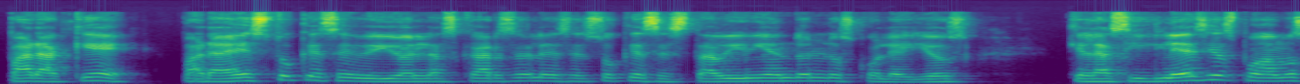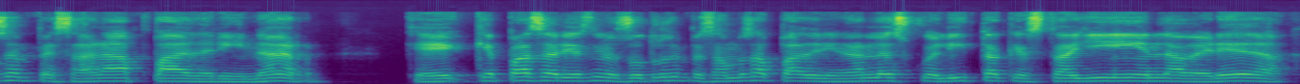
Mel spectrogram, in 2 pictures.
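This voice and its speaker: A pastor with a slightly raised pitch for a man. He talks earnestly in a preaching rhythm and keeps asking rhetorical questions. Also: fairly even intonation, brisk. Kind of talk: church talk show conversation.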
